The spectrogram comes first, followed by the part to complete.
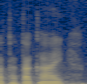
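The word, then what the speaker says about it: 闘い: là chữ đấu nhá, nó là tatakai, nó viết nhấn mạnh thay cho chữ chiến thôi, bởi vì chiến và đấu thì đều đọc là như thế hết.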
